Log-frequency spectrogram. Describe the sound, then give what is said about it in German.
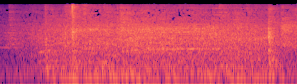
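A loud, steady roar of car assembly line machinery at the Volkswagen plant in Emden, Germany, fills the space as vehicles are assembled, broken by a few sharp metallic clanks and hisses, with no voices. “So hört es sich an, wenn der zweitgrößte Autobauer der Welt seine Fahrzeuge zusammenschraubt.”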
